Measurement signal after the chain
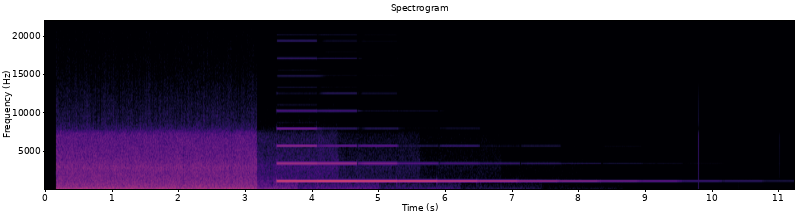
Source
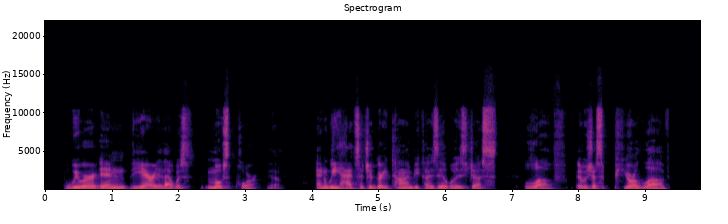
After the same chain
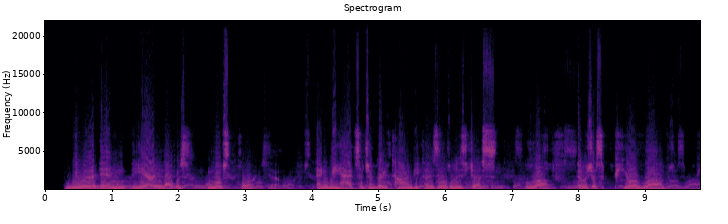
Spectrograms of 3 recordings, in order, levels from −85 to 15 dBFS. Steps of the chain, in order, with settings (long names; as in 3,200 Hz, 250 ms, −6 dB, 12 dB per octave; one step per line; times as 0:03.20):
dynamic equaliser 2,900 Hz, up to +4 dB, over −51 dBFS, Q 3.3
in parallel at +1.5 dB: downward compressor 10 to 1, threshold −39 dBFS
on the sum: downsampling to 16,000 Hz
gain into a clipping stage and back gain 28.5 dB
delay that swaps between a low-pass and a high-pass 611 ms, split 1,400 Hz, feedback 66%, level −11.5 dB
level −4.5 dB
